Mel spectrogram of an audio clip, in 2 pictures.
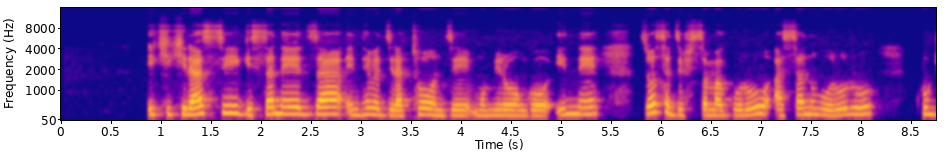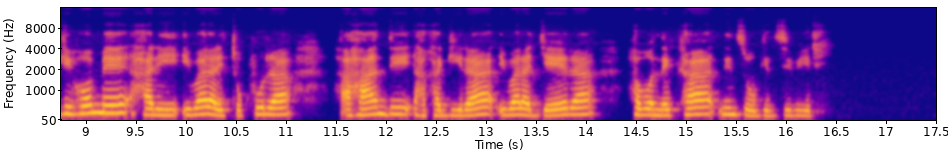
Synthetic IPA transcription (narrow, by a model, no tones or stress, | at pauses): ikikʰiɾasiɡisane̞ːzaḭn̥he̞βe̞ziɾatʰo̞ːnze̞mumiɾo̞ːŋɡo̞ʔine̞z̥o̞ːse̞zifi̥samaɡuɾuʔasanuβuɾuɾu | kuɡiɦo̞me̞haɾiʔiβaɾaɾitukʰuɾa | a̰ɦaːndiɦakaɡiɾaʔiβaɾaɾɟe̞ːɾa | haβo̞ne̞kʰaninzuɡiziβiɾi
